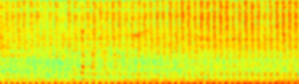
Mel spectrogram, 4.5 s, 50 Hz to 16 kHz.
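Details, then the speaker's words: Yamaha Sniper 155 at 11,293 on the odometer with a failed cam chain tensioner, again. Loud, fast, even clacking at idle, about two or three per second, from the slack timing chain, before a manual tensioner is fitted. "So ang modo niya ay dumating siya dito ang ingay. By dalang lato-lato. 11,293. Naglato-lato na."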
